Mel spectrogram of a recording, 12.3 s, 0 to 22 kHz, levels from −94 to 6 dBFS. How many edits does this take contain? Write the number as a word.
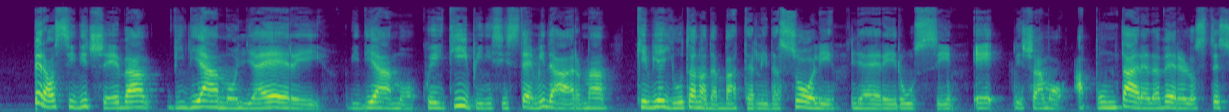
one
